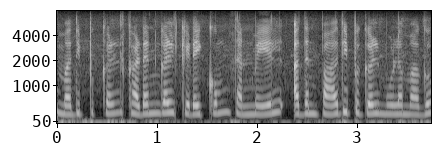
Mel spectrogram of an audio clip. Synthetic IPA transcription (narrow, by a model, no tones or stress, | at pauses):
mɐðɪpːɯkːɐɭkɐɽɐnɡɐɭkɪɽɐɪkːɯmt̪ɐnmɐjɪlʔɐðɐnbaːðɪpːɯɣɐɭmuːlɐmaːɣɐ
